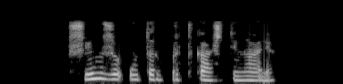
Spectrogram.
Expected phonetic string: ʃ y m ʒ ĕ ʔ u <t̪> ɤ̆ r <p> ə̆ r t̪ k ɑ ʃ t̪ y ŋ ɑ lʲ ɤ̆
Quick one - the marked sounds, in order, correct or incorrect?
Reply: correct, correct

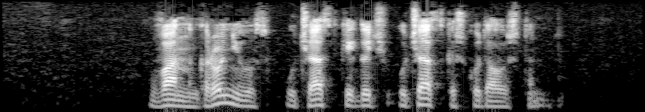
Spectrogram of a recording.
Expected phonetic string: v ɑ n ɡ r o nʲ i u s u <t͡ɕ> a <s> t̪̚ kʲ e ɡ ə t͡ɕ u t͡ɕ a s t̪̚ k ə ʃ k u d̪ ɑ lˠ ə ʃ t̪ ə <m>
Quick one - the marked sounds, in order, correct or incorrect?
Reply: correct, correct, incorrect: n

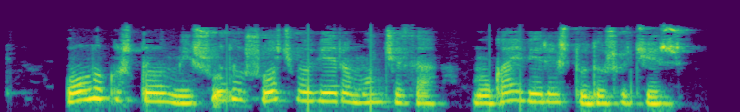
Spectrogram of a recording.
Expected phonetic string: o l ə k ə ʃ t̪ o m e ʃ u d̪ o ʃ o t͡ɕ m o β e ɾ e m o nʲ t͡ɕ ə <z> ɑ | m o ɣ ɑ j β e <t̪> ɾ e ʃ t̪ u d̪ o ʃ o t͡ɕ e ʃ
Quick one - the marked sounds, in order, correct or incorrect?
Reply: correct, incorrect: none

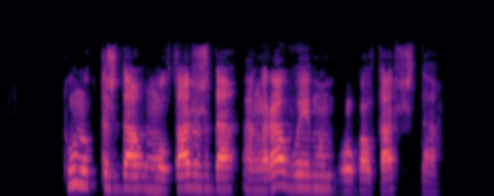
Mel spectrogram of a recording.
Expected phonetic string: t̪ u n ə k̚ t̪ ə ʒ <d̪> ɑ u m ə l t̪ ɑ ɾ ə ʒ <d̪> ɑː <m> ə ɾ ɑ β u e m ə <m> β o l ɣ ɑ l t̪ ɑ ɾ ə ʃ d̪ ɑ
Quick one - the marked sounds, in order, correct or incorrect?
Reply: correct, correct, incorrect: ŋ, correct

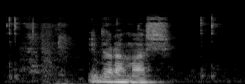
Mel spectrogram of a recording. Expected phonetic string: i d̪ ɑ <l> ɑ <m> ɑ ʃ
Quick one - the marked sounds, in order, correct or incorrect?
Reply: incorrect: ɾ, correct

